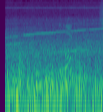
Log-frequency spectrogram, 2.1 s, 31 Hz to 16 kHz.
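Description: Electric 450-size ALZRC Devil 450 Fast SDC RC helicopter spooling up on the ground: its motor and rotor whine rising slowly and steadily in pitch over a low rushing noise.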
